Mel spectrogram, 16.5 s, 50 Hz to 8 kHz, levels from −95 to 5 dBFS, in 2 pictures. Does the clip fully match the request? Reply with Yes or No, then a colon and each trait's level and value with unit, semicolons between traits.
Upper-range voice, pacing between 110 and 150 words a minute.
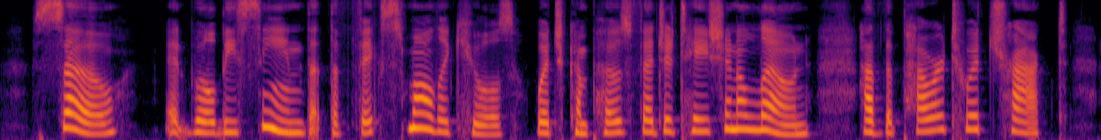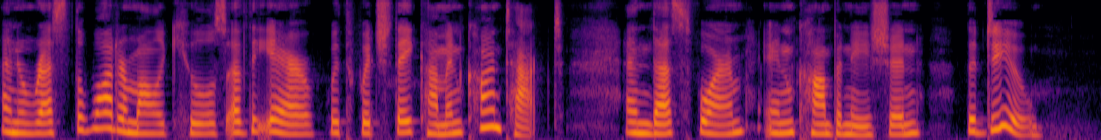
Yes: high, 225 Hz; average, 140 wpm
